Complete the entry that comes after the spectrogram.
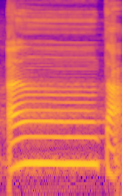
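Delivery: Anta with a faint held nasal n sliding into ta; ikhfa on anta. Shown as a demonstration. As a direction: blur the n of Anta into ta. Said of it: "nunnya dibaca samar-samar".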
